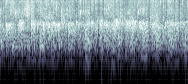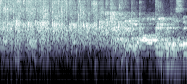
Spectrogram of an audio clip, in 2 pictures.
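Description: At a club meeting, an audience gives loud, sustained applause for the participants, with thick continuous clapping throughout and some voices mixed in near the end.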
